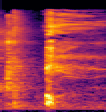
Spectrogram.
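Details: A young girl reciting the US states gives a short, abrupt cough: one sharp burst after a softer breathy sound, in a small room.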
